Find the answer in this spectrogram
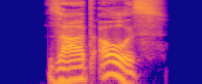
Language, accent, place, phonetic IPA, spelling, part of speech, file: German, Germany, Berlin, [ˌzaːt ˈaʊ̯s], saht aus, verb, De-saht aus.ogg
- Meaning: second-person plural preterite of aussehen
